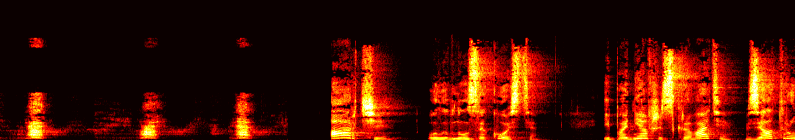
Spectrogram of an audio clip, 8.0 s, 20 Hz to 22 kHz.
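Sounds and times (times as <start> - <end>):
dog barking: 0.0 - 0.7, 1.3 - 2.8
speech: 3.5 - 7.9.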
